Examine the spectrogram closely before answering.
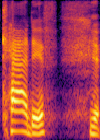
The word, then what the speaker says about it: Cardiff: We started in Okay, they they taught me how to say this properly. Cadiff.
